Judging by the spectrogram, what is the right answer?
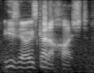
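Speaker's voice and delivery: usual speaking voice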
